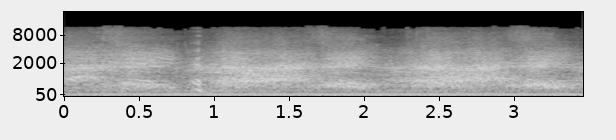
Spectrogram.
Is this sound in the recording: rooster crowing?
no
